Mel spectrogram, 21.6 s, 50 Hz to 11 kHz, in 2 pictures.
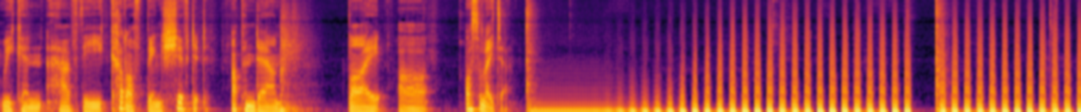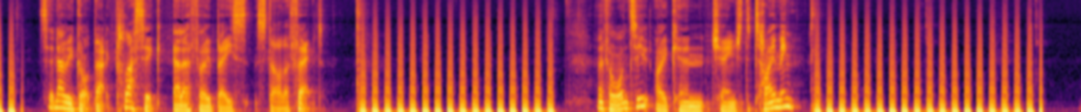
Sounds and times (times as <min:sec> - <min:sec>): Speech: 0:00.0 - 0:05.2, 0:11.2 - 0:14.1, 0:16.8 - 0:18.9.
